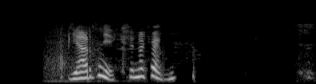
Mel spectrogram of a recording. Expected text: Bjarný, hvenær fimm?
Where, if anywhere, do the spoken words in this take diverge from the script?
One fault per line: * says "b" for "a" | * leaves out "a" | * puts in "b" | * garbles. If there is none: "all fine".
all fine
